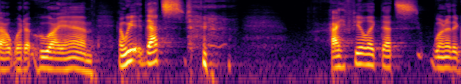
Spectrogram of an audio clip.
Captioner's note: laughs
